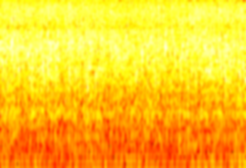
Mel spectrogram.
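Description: Seasoned seafood patties fry in oil in a skillet, a steady, loud, dense sizzle that holds evenly throughout with no talking.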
